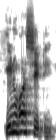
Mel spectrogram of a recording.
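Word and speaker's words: university: ठीक है, देखिए यूनिवर्सिटी, यूनिवर्सिटी में देखिए ये तो यू भावेल है,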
